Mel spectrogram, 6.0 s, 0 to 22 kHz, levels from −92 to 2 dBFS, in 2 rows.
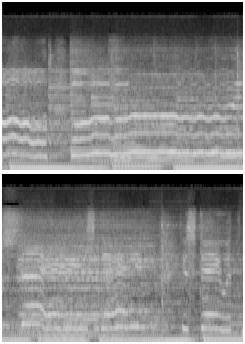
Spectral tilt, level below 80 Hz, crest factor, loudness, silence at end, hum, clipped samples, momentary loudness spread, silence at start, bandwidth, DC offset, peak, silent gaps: -4 dB/octave; -26 dBFS; 12 dB; -15 LUFS; 0 s; none; under 0.1%; 4 LU; 0 s; 16 kHz; under 0.1%; -4 dBFS; none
